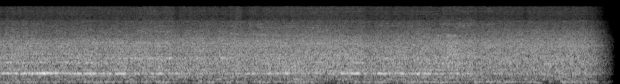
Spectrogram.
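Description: Band saw running with a shop vacuum on its dust port: a loud, steady whir with a steady hum underneath, cutting off suddenly at the end.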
